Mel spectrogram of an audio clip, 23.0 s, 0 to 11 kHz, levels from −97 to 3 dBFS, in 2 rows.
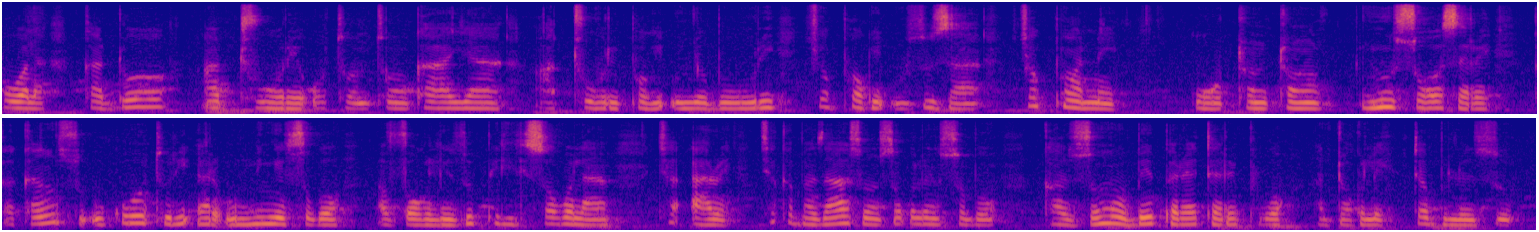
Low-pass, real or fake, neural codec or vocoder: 9.9 kHz; fake; vocoder, 22.05 kHz, 80 mel bands, WaveNeXt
